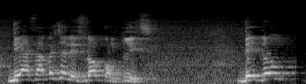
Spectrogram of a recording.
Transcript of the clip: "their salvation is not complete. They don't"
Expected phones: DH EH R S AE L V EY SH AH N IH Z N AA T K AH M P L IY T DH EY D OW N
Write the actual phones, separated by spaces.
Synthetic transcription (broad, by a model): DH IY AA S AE V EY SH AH N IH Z N AA T K AH M P L IY T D EY D OW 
